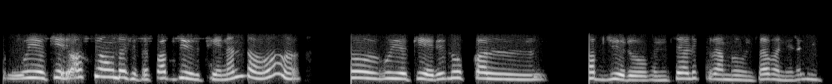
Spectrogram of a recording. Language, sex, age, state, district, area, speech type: Nepali, female, 30-45, West Bengal, Jalpaiguri, urban, conversation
